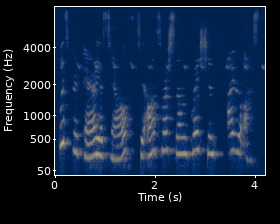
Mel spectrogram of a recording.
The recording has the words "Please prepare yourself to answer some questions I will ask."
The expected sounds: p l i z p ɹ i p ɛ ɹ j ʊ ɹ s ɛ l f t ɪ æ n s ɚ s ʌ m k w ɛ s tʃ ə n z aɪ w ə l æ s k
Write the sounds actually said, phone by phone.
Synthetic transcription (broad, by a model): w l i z p ɹ i p ɛ ɹ j ʊ ɹ s ɛ l f t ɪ æ n s ɚ s ʌ m k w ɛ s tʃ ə n aɪ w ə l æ s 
